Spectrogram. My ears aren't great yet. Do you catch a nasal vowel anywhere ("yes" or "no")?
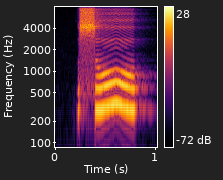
no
